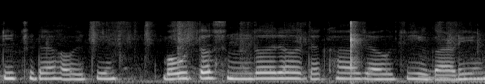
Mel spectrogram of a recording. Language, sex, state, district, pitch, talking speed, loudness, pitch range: Odia, female, Odisha, Malkangiri, 260 Hz, 75 wpm, -20 LUFS, 245-275 Hz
